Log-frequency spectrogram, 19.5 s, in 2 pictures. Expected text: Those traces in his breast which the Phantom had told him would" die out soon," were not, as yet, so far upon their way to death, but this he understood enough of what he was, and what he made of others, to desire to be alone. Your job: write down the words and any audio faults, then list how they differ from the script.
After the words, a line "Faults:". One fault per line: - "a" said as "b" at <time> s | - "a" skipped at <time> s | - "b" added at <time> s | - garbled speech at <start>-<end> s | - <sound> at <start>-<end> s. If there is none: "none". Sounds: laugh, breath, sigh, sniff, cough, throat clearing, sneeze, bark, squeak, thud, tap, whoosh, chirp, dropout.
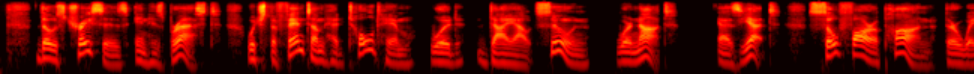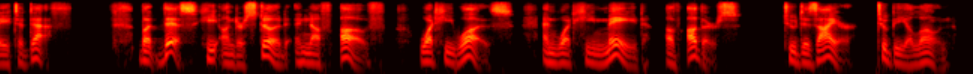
Those traces in his breast which the Phantom had told him would" die out soon," were not, as yet, so far upon their way to death, but this he understood enough of what he was, and what he made of others, to desire to be alone.
Faults:
none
